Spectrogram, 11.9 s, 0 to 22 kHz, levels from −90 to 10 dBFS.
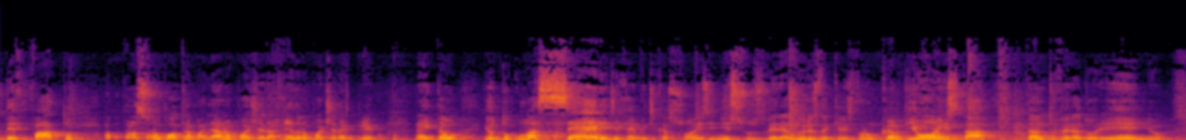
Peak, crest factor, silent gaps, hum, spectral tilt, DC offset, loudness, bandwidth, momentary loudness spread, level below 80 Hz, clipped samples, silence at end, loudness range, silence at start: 0 dBFS; 16 dB; none; none; -5 dB/octave; under 0.1%; -17 LUFS; 16 kHz; 11 LU; -38 dBFS; under 0.1%; 0 s; 2 LU; 0 s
